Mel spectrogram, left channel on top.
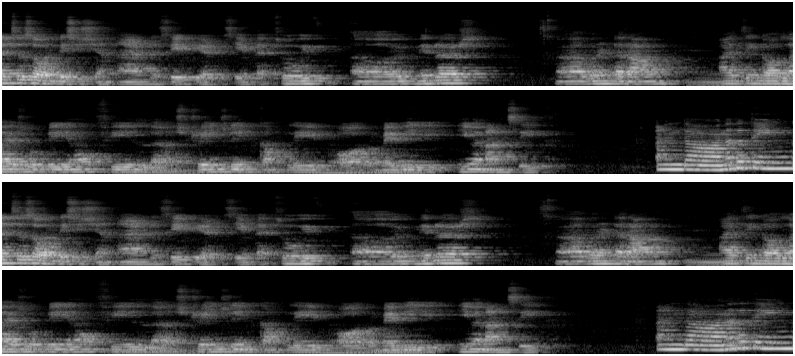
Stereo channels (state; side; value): normal; both; correlation 0.40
